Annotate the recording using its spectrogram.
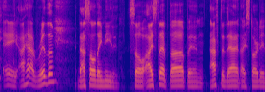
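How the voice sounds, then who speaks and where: A man speaks with a Spanish accent at a moderate pace and medium pitch. His pitch varies an ordinary amount, and the sound is dry and close with no echo. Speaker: dancer and youth mentor. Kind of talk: casual podcast chat.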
